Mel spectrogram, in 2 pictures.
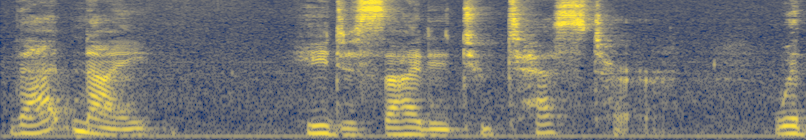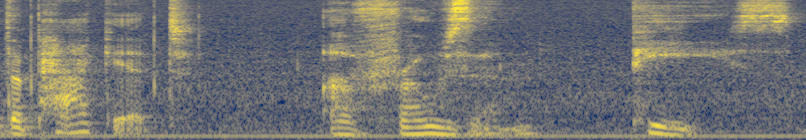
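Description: A woman reading a children's picture book aloud with deliberate, expressive storytelling. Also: low-pitched, poor audio. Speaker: storytime reader. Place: indoors, room with library bookshelves. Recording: faint background noise.

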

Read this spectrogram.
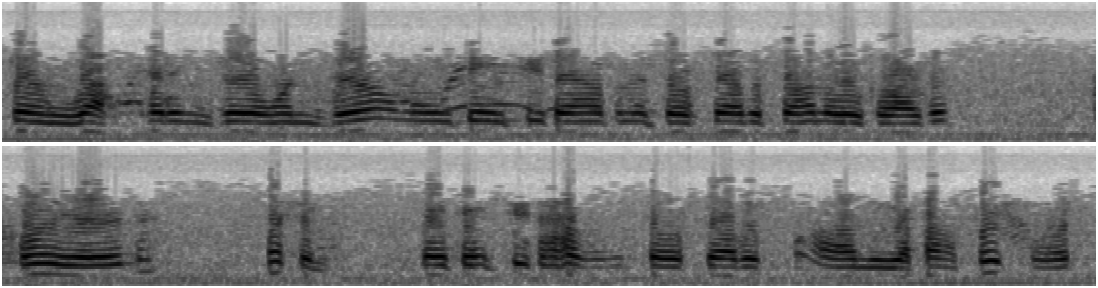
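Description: A male air traffic controller gives clipped instructions. His slightly high voice comes through a narrowband aviation radio with faint noise. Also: little pitch movement, moderate pace.

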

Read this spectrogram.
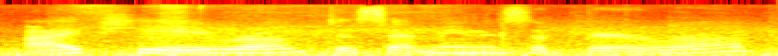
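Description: A woman's voice: mid-range voice, quick pace, background noise. A woman in her thirties filming a casual shopping vlog on a phone, chatting wryly about prices as she walks through a store. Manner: chatty, wry price commentary. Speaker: vlogger. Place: outdoor parking lot, then inside a store.

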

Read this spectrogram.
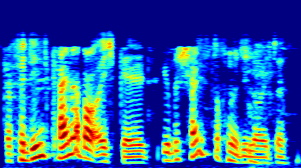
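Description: A man's voice: medium pitch, very animated, brisk, husky. A man arguing informally on a call, blunt, dismissive and repeating himself. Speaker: call recipient challenging phone scammers. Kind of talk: informal argumentative phone talk. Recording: noisy narrow phone-like sound.

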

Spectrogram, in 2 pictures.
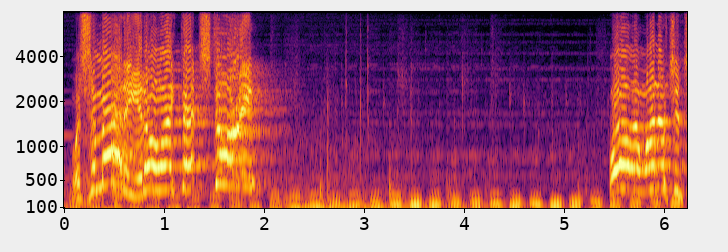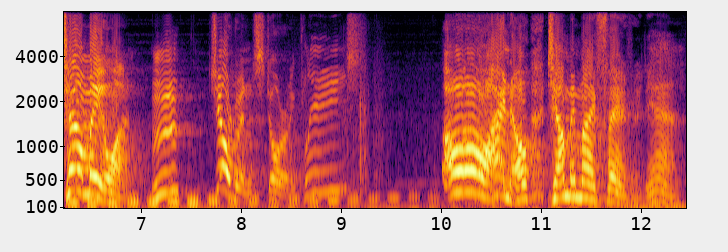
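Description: A sneering, gleeful movie hitman, taunting in a bright, sharp voice that leaps wildly up and down. He drawls his words slowly, and a film score sits under him. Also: very high-pitched, big pitch swings, faint music behind, full character voice. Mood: shouting taunts. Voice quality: sneering, theatrical, swings from hushed to shouting. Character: gleeful sadistic male hitman, mocking. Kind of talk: film dialogue.

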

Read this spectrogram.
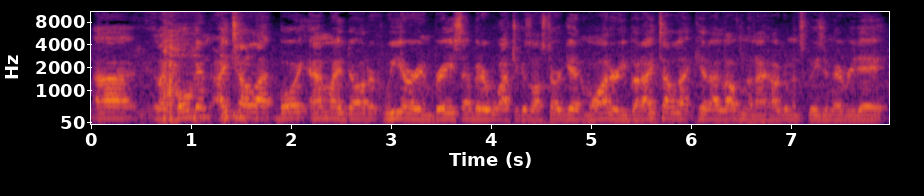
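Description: A man's voice: on the high side, fairly even intonation, fast talker, few pauses, noisy background. A middle-aged man from Western Canada, a logger chatting earnestly in a workshop, often restarting his sentences. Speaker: logger, guest. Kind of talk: casual chat. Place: indoor wooden workshop.

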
